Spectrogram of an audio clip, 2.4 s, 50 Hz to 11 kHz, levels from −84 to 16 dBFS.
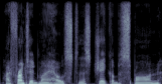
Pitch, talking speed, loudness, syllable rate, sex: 130 Hz, 175 wpm, -22 LUFS, 3.9 syllables/s, male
